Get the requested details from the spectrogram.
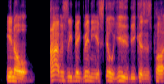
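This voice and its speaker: A man speaks at a medium pitch in a bright, sharp tone with fairly even intonation, and the sound is dry and close with no echo. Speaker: podcast host. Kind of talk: casual interview chat.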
